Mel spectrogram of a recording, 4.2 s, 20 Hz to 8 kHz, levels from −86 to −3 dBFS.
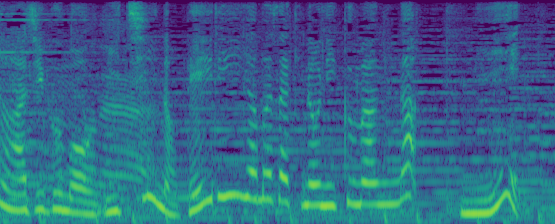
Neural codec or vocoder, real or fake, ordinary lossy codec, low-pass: none; real; none; none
